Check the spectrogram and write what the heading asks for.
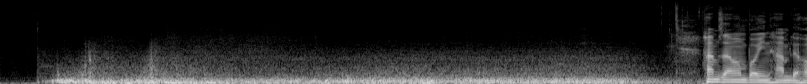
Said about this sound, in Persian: انفجار وحشتناکی بود. در رشت هم چندین انفجار در سطح شهر شنیده شد و ساعتی بعد معاون سیاسی استاندار گیلان اعلام کرد که شهرک صنعتی سفیدرود هدف این حمله قرار گرفته است.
